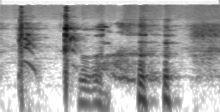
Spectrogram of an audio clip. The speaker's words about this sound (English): Everybody call in sick. Go ahead and get that fake cough going there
